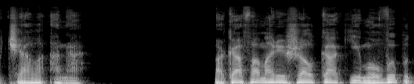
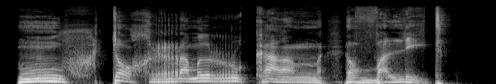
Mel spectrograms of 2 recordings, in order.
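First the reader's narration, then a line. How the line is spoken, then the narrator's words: Growling shaman woman. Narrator (Russian): прорычала шаманка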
